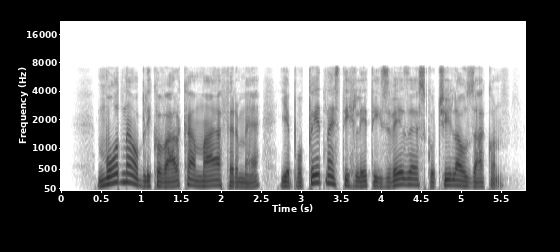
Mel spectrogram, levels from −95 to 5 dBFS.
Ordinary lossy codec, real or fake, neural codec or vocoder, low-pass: none; real; none; 7.2 kHz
